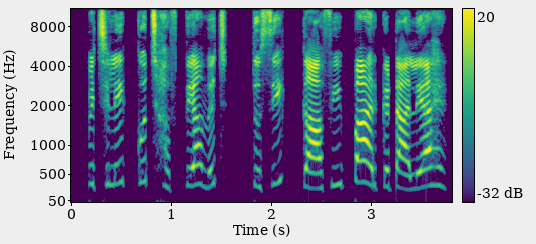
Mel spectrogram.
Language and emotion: Punjabi, surprised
